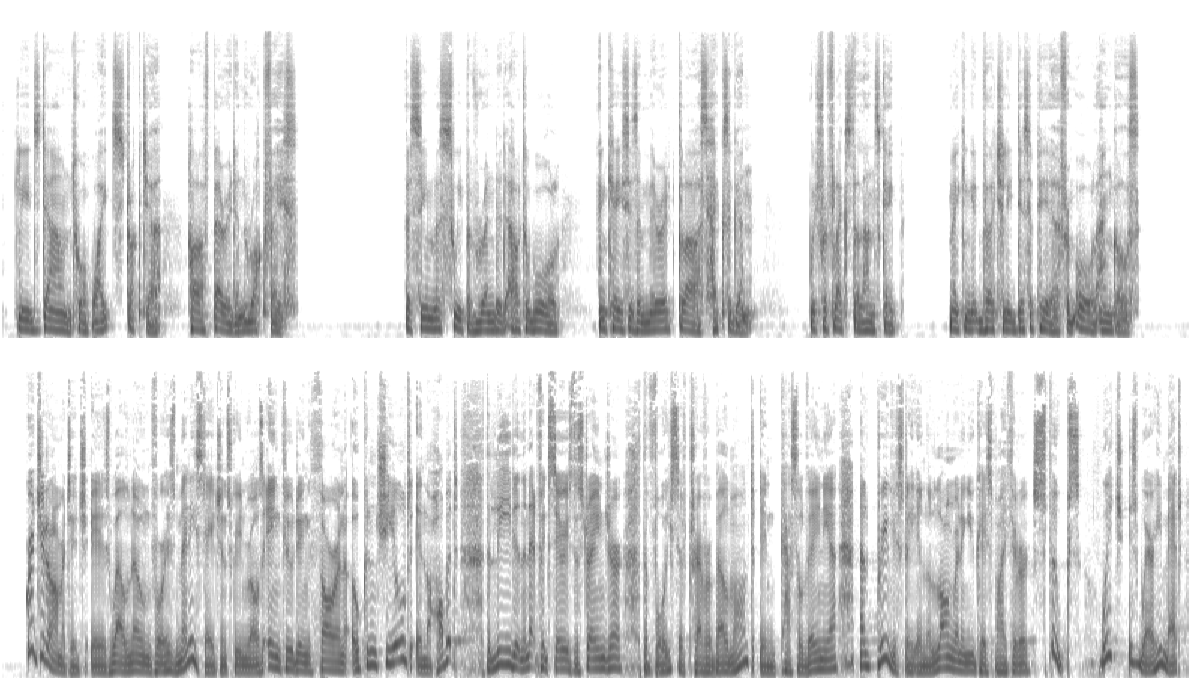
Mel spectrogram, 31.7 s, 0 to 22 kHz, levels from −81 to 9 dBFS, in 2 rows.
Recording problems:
squashed, flat; heavily

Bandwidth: 15 kHz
